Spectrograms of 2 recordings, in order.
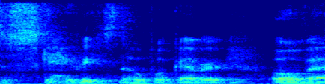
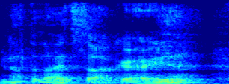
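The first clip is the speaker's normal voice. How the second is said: light, teasing, joking tone with raised pitch; 5 semitones higher than usual. Retelling a story, the speaker voices a police officer chatting with a man, retelling a joking question. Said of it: "the police officer goes jokingly to him".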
